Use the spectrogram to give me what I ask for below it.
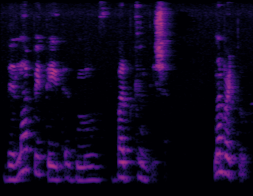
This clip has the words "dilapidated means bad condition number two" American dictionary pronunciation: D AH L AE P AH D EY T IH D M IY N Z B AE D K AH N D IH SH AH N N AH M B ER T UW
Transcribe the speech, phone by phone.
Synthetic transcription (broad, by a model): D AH L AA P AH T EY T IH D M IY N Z B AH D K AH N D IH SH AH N N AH B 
